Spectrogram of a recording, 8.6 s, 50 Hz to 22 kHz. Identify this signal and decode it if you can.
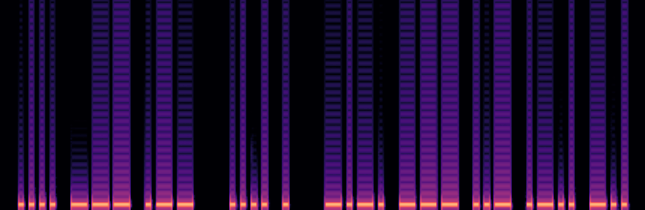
Morse code, heard as a keyed tone, about 17 wpm, 700 Hz. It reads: HOW HE COULD
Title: Sentences from Top 1400 Words 17wpm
